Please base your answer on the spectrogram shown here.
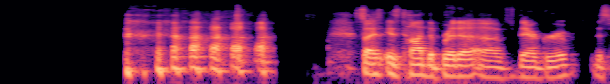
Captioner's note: laughing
